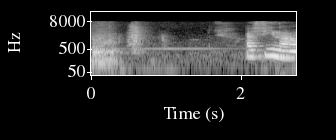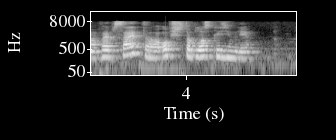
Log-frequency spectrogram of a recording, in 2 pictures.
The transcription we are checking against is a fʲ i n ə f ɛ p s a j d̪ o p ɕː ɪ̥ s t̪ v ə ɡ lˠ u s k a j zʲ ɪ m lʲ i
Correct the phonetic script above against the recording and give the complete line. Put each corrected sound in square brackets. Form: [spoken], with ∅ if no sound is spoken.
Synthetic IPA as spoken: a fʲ i n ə [v] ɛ p s a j [t̪] o p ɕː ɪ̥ s t̪ v ə [b] lˠ [o] s k [ə] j zʲ ɪ m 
